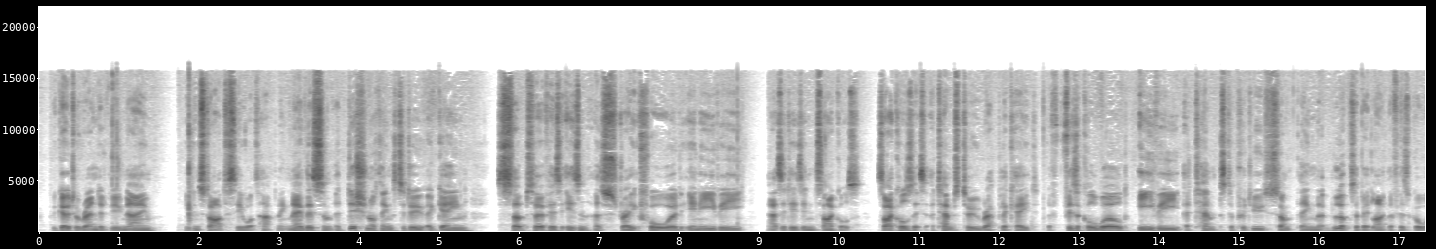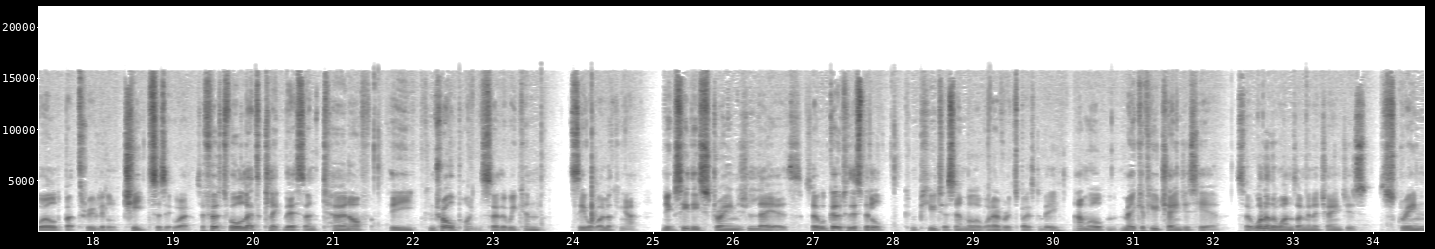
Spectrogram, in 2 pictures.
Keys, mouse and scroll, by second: 1.1 click, 1.7 shift+middle click, 7.6 scroll up 1, 8.9 middle click, 21.5 click, 23.5 click, 23.8 shift+middle click, 26.8 click, 27.9 click, 34.1 click.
